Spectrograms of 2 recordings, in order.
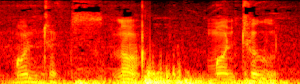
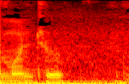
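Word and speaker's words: Mantoux: It's called Montu tuberculin skin test. I usually add the X after Montu. Actually, it's a French name.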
